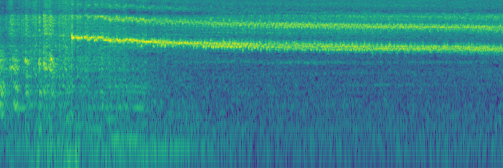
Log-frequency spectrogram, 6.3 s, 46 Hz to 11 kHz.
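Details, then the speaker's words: 1980 Ford F100 started for the first time after sitting outside 20 years: loud high squeal right after it fires, settling to a steady shrill tone at idle. The fan belt is slipping; the owner blames a stuck AC compressor, then doubts it's stuck. "that uh belt noise is uh the fan belt because the ac is stuck"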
